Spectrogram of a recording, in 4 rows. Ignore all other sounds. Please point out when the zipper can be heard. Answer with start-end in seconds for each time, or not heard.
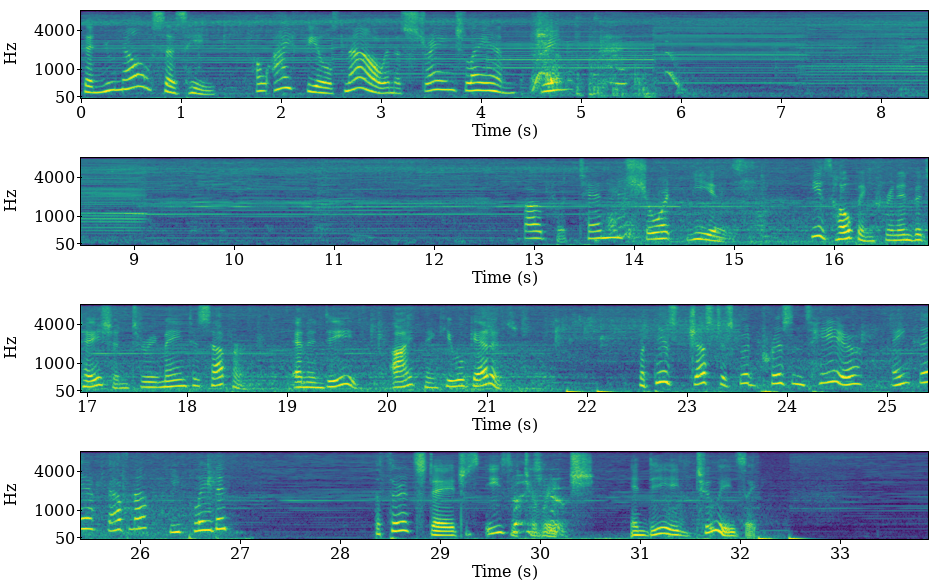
4.5-5.8, 13.7-14.4, 31.2-32.4.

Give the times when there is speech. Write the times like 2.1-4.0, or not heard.
0.0-5.0, 12.9-15.2, 15.8-21.3, 22.5-27.1, 28.4-32.3.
